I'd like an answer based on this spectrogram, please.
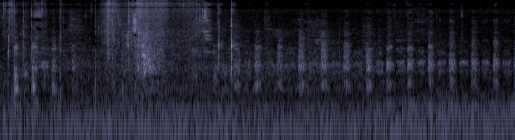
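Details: Oliang, a pit bull, eating raw beef trachea as a snack, breathes in a steady rhythm of short panting puffs alongside wet chewing and crunching noises throughout.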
